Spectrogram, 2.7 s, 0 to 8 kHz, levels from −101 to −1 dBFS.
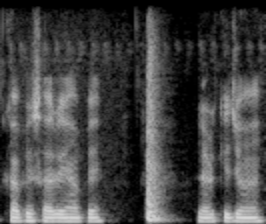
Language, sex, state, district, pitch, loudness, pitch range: Hindi, male, Chhattisgarh, Raigarh, 120 Hz, -21 LUFS, 120-125 Hz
